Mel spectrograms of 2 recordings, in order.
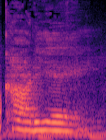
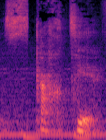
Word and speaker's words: Cartier: Kita bisa melafalkannya dengan versi dari Marilyn Monroe, Cartier. Tapi jika kamu ingin melafalkannya dengan pelafalan Prancis, Cartier. R seperti biasa dikumur.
